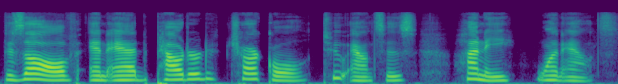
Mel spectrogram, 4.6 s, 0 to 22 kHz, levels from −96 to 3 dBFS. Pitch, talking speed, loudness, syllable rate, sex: 210 Hz, 130 wpm, -18 LUFS, 4.9 syllables/s, female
